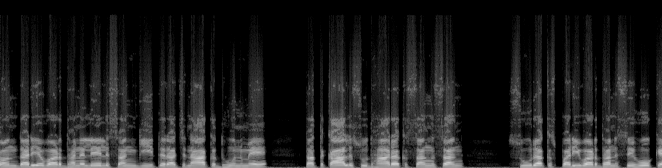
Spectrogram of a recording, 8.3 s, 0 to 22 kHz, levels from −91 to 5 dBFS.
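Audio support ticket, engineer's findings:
Speech breathy and grainy throughout, with a hissy top end; bandwidth reaches about 20.2 kHz, but the highs are noise-filled rather than detailed. Likely Bluetooth LC3 compression: a starved bitrate, consistent with 32 kbps and 10 ms frames, zeroes upper-band content and substitutes noise.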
